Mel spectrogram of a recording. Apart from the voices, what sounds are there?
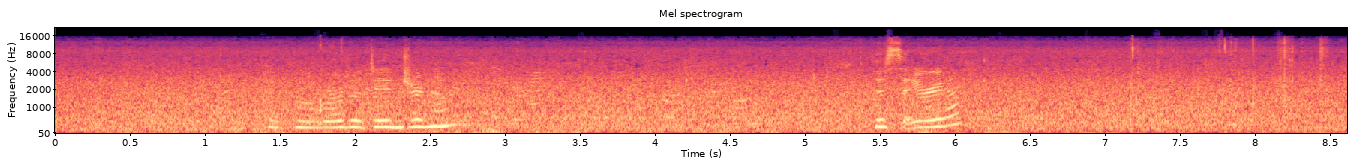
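river flowing beside hiking trail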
